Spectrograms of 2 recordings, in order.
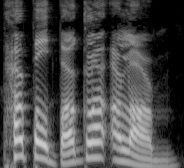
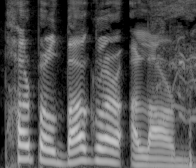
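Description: First: Slow, slightly louder Scottish "purple burglar alarm"; Scottish accent. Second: Slow Scottish "purple burglar alarm" with rolled r's; Scottish accent. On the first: Second try for friend, slow Scottish accent. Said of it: "it wasn't a Scottish accent at the end". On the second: On request from friend, slow Scottish accent. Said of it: "Can you say that in your Scottish accent?". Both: Shown as a demonstration.

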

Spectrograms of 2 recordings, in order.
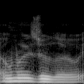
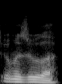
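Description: First: Umuzulu with 'oo' vowels throughout, 'oo-moo-ZOO-loo'; wrong name pronunciation. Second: Umazula as 'oo-ma-ZOO-la', with open 'a' sounds; corrected name pronunciation. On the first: Commentator showing how not to say the name, mispronounced. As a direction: misread Umuzulu with 'moo' and 'loo'. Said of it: "it's not Umuzulu, it's Umazula". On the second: Commentator correcting the name for listeners, careful pronunciation. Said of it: "It, it's not Umuzulu, it's". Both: Shown as a demonstration.

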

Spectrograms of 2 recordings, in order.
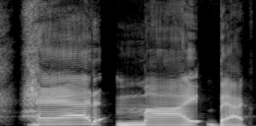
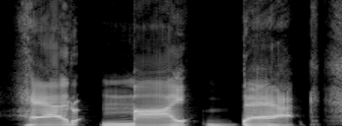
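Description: First: Said in the usual way. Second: Slow emphatic. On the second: Real, not acted. Savoring the win.

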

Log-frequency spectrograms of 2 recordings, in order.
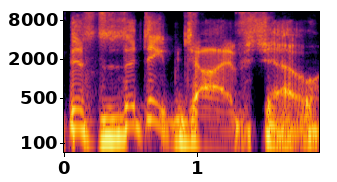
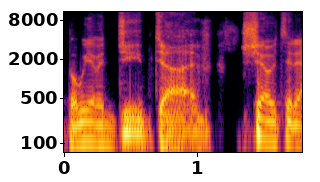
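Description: First: Slow, hammed-up pirate voice. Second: Said in the usual way. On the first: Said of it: "I just sound like a pirate". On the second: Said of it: "I can't do it like David can do it".

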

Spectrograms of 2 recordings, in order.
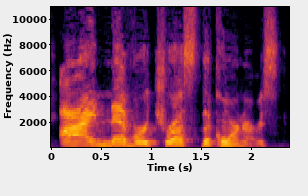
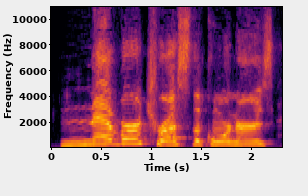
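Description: First: Said in the usual way. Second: Never said slow and louder, leaning on it; slow it down, punch Never; stress on never. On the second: Shown as a demonstration. Host repeating his horror rule, slower and louder on Never.

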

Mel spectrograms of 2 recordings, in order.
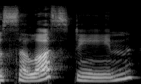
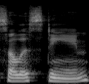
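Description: First: "Celestine" slowed down, with the emphasis moved off the last syllable; alternative pronunciation. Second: "Celestine" with the emphasis on its last syllable, STEEN; stress on third syllable. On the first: Host offers another version of the name, "Celestine" slowly with shifted emphasis. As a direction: say "Celestine" slowly as the other variant, not sel-es-TEEN. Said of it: "There's also Celestine".

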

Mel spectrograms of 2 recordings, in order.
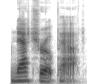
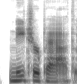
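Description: First: "naturopath" said NATCH-er-oh-path; alternate pronunciation. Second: "naturopath" said NAY-cher-path; alternate pronunciation. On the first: Host offers another way people say it, "naturopath" as NATCH-er-oh-path. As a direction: say "naturopath" with a short first A and a clear O. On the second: Host offers one way people say it, "naturopath" as NAY-cher-path. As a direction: say "naturopath" with a long first A and no O. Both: Shown as a demonstration. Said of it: "People say it different ways".

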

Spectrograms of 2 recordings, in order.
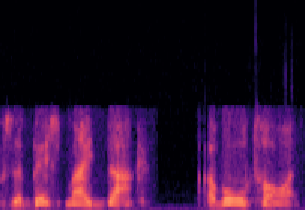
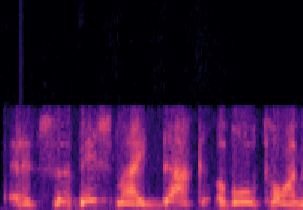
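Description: First: Said in the usual way. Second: Slower and higher, thrilled to repeat it; excited. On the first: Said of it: "He said". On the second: Retold or imitated. Boy eagerly repeating coach's praise to his father, excited. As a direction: savour the praise like a gift. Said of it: "and I'm excited".

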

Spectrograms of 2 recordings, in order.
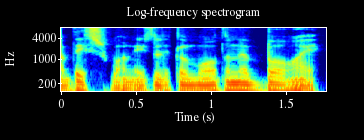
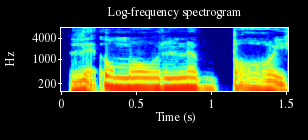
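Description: First: Said in the usual way. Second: High, loud, scornful mockery; sneering. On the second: A narrator's reading. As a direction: sneer the words back at him. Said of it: "she sneered".

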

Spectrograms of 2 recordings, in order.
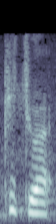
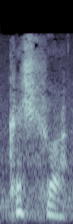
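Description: First: Quichua said with an i, kee-chwa; quichua pronunciation. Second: Quechua said with an e, keh-shwa; quechua pronunciation. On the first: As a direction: say Quichua the Santiago way, with i. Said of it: "El nuestro santiagueño es quichua". (Quichua pronunciado con i, a la santiagueña) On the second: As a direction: give the Peruvian quechua with e. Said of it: "le llamaban quechua". (quechua pronunciado con e, a la peruana) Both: Shown as a demonstration.

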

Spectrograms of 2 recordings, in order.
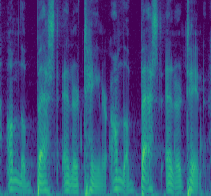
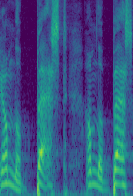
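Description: First: Low, soft self-affirmation; understated private mantra; incantation. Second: Cocky, raised-voice mantra; imitating his own swelled-head boast. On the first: Retold or imitated. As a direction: recite it to yourself, low and subdued. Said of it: "you do incantations". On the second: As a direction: pump yourself up with swagger, pitched higher.

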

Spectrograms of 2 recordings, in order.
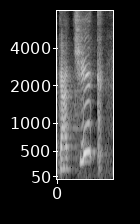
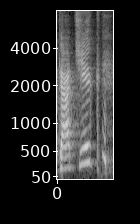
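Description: First: High, laughing mock Chow accent, the act's punchline; Mister Chow accent. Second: Put-on a second high, laughing Chow accent punchline; Mister Chow accent. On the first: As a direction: fling out "Got chick." in the Chow accent, much higher. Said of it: "no, I was like". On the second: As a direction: repeat "Got chick." in the mock Chow accent, high and laughing. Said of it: "It's like".

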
